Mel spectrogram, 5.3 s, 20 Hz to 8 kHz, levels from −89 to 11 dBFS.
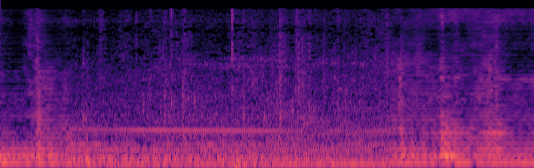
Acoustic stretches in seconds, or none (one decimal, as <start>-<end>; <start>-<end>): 0.7-3.9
